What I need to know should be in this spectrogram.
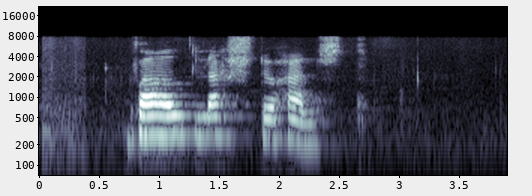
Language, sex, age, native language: Icelandic, female, 8, Icelandic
